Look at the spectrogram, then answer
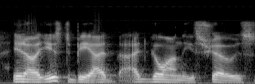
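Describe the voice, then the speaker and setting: Speaking with a normal speaking voice, this man keeps a medium pitch, a moderate pace and ordinary pitch variation. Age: 60s. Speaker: ufologist and musician. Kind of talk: radio interview.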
